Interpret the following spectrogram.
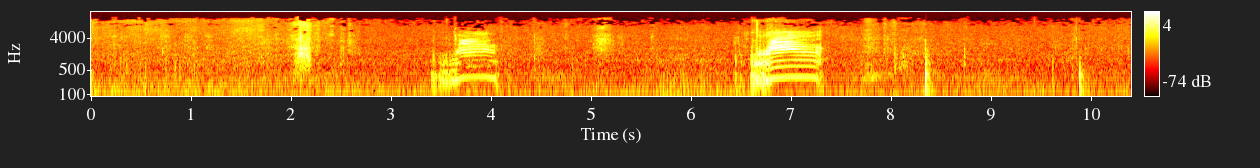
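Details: Kitten meowing twice, the second call longer, louder and more strained, with scattered taps and rustles between the calls.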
